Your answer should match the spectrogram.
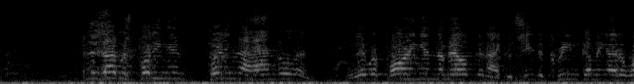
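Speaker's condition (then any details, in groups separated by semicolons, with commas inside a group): No condition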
